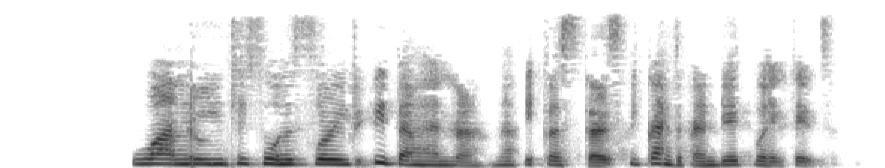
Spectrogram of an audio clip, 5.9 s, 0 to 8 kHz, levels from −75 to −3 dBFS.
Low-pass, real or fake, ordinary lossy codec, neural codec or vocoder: 7.2 kHz; fake; MP3, 32 kbps; codec, 16 kHz, 0.5 kbps, FreqCodec, larger model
